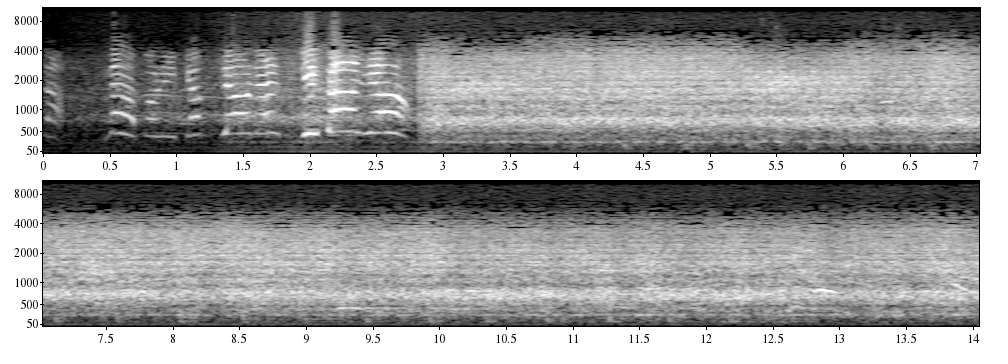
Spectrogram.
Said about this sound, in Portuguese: É, o barulho é só o barulho da torcida, né? Mas quando você vê, tem que ver, né? A coisa é visual.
